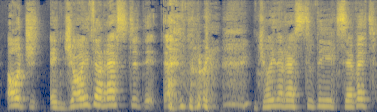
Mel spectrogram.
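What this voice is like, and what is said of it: Character voice with shifting accent. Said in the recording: “This accent's changed, hasn't it? ... I know, it's changed dramatically.”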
